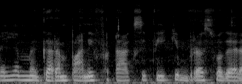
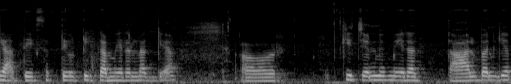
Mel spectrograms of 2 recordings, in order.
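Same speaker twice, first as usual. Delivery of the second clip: usual speaking voice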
